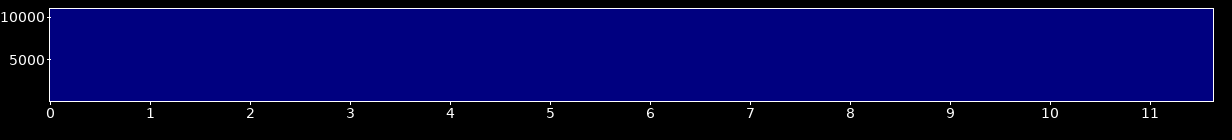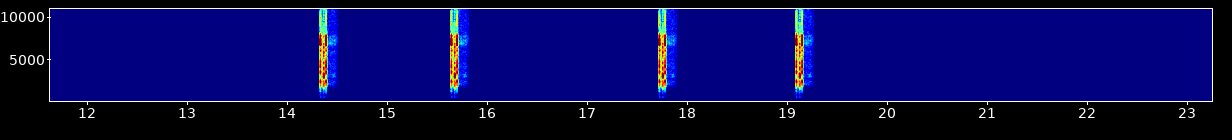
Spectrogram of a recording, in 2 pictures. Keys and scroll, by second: 13.0-15.4 typing, 18.1 ctrl+a, 18.8 ctrl+s, 19.6 a.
